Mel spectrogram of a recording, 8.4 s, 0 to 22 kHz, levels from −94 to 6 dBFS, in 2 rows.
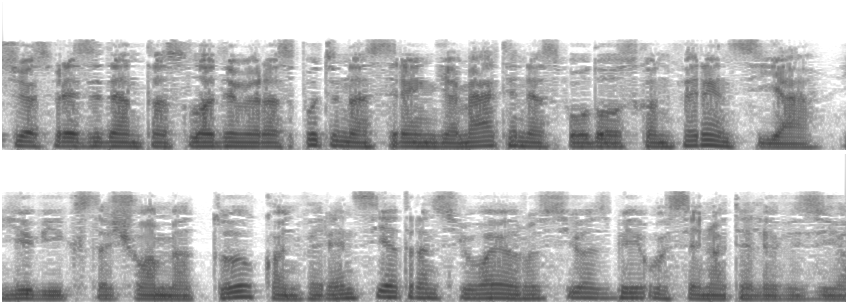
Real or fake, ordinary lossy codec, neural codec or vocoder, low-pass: fake; AAC, 24 kbps; codec, 16 kHz, 8 kbps, FunCodec, trained on LibriTTS, 25 frames a second; 7.2 kHz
